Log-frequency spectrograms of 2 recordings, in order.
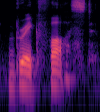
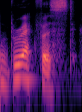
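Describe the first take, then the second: First: The second syllable is a full, stretched 'fast'. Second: The second syllable is reduced to 'fust'. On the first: The speaker calls it wrong. "They stretch it" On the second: The speaker calls it right. "It shortens up and it becomes ust"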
